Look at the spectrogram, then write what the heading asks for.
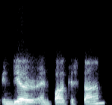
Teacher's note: So when you say India and Pakistan, in RP they insert an R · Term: intrusive R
